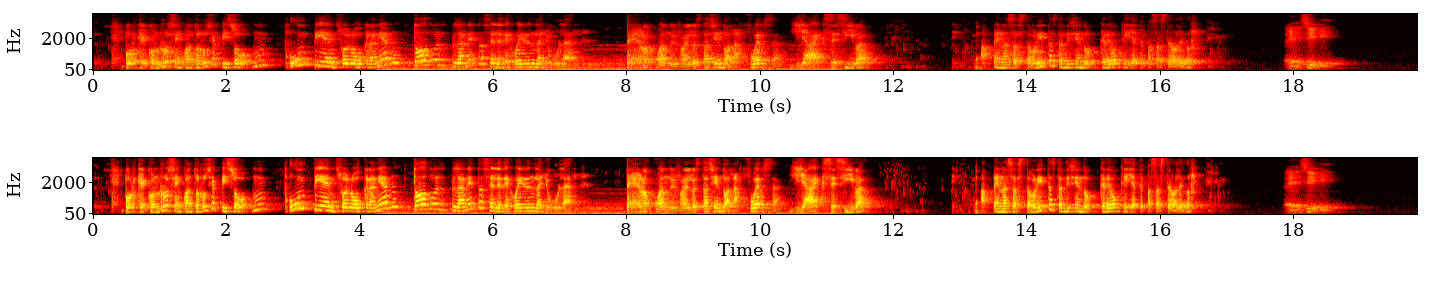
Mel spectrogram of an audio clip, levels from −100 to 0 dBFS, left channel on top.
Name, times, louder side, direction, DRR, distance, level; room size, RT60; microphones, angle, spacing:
voice 1, 0.3-2.6 2.9-7.4 8.0-11.7 13.3-16.8, right 5 dB, 60° right, 0.3 m, -31 dB
sound 1, 4.2-11.2, equal, 75° left, 0.8 m, -46 dB
voice 2, 17.9-18.5, right 1 dB, 40° right, 0.8 m, -41 dB
5.4 x 2.2 x 2.3 m
head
